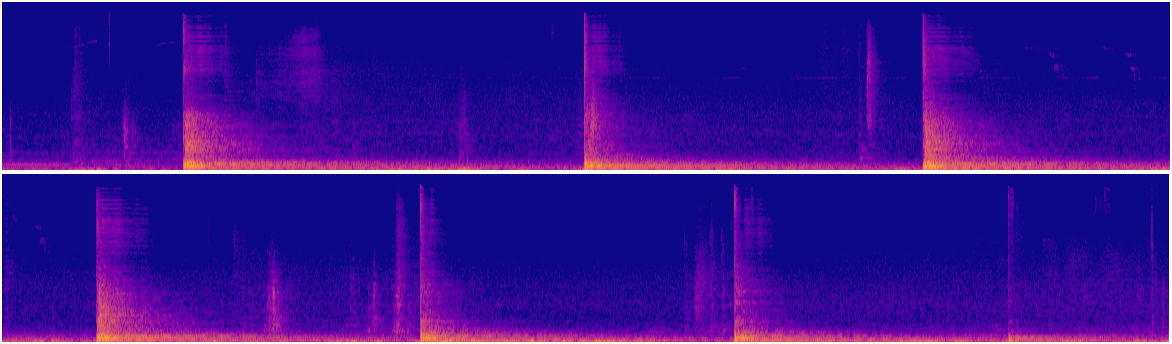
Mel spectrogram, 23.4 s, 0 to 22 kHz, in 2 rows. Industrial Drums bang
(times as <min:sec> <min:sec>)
0:09.2 0:10.9, 0:12.6 0:14.1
